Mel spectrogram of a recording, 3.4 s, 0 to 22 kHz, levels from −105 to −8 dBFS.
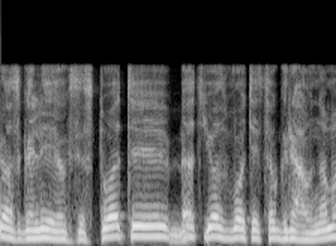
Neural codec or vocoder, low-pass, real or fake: none; 7.2 kHz; real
